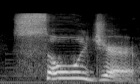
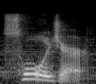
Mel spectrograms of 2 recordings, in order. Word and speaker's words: soldier: e fa capire che c'è la R lì, non la pronuncio chiaramente, ma c'è, soldier. Viceversa, nella versione britannica, soldier, non c'è nessun tipo di R.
